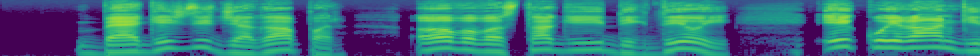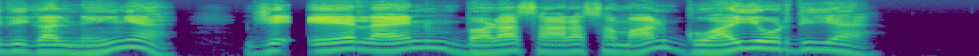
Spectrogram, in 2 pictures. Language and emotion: Dogri, disgusted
